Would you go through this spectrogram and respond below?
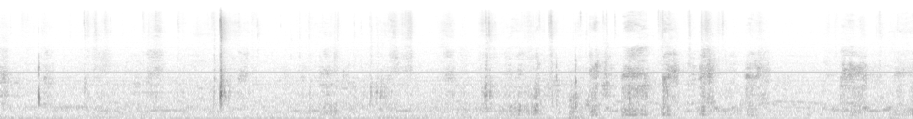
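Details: Bernese Mountain Dog puppy reacting while being combed, giving short whimpering and huffing bursts that cluster in the second half, with a sharp click early on and a steady faint electronic tone underneath.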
